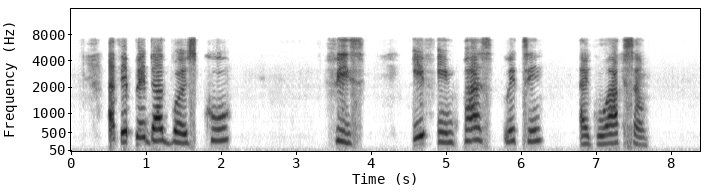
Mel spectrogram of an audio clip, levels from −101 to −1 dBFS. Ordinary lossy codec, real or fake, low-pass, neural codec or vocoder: none; fake; 7.2 kHz; codec, 16 kHz, 8 kbps, FreqCodec, smaller model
